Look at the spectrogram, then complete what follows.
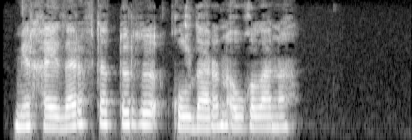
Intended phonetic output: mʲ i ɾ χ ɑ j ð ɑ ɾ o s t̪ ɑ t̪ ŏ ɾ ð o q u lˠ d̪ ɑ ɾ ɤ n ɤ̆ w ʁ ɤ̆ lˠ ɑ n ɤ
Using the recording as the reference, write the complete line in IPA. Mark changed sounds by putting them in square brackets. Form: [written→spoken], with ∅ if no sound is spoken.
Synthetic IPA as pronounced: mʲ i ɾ χ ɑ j ð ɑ ɾ o [s→f] t̪ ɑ t̪ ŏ ɾ ð o q u lˠ d̪ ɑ ɾ ɤ n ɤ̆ w ʁ ɤ̆ lˠ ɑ n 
